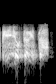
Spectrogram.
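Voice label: Korean aircraft damaged mood low; War Thunder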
